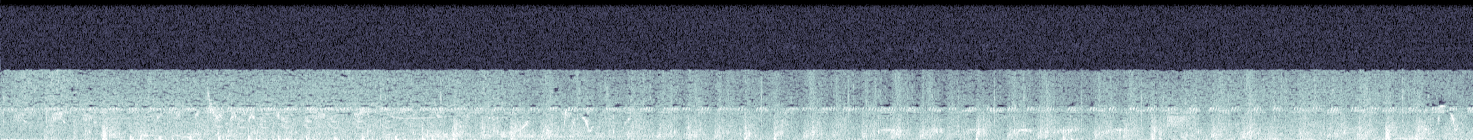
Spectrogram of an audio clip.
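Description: Footsteps run quickly over pavement and grass.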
